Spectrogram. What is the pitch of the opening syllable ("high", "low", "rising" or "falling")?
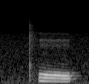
low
